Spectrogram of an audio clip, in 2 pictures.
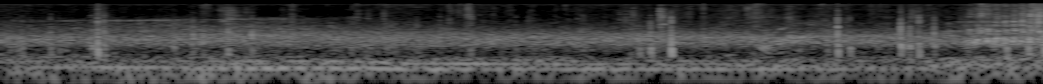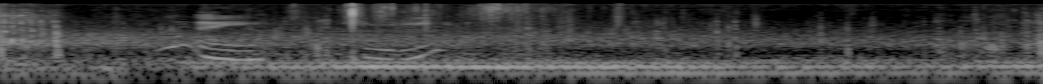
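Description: A horse walking on dirt, its hoof footfalls heard as scattered soft knocks. About six seconds in come two short calls whose pitch slides down and back up.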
